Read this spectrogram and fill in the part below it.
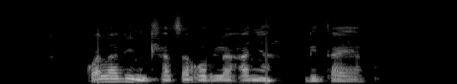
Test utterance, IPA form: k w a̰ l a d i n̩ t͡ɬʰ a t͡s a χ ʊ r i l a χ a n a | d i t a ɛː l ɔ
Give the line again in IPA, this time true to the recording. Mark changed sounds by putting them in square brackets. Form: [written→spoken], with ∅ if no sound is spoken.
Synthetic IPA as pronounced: k w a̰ l a d i n̩ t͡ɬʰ a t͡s a χ ʊ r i l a χ a [n→ɲ] a | d i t a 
